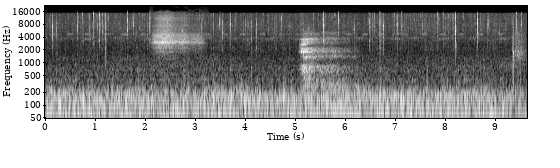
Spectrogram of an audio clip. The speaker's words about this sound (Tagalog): Isipin mo lamang ang marikit na apoy sa iyong harapan. Damhin mo ang lagablab na hatid nito.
